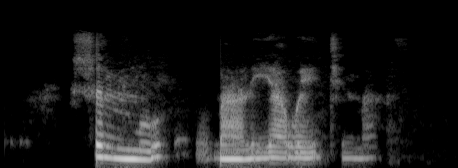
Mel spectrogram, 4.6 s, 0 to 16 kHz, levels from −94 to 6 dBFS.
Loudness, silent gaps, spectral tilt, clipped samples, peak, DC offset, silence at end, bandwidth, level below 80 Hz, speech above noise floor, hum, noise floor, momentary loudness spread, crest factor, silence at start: -25 LUFS; none; -8.5 dB/octave; under 0.1%; -8 dBFS; under 0.1%; 0.85 s; 7 kHz; -68 dBFS; 60 dB; none; -85 dBFS; 20 LU; 18 dB; 0.85 s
